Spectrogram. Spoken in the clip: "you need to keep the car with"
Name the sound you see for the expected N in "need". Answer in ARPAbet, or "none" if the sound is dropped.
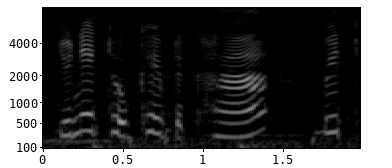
N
